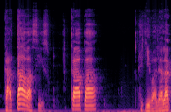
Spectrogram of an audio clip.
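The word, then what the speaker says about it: κατάβασις: Aquí tenemos la última sílaba, sis, va la penúltima y ta la antepenúltima, y también puede ir el acento agudo ahí. Así que la palabra aquí sería catábasis.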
